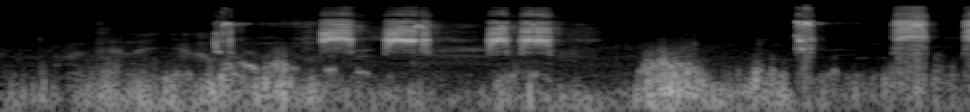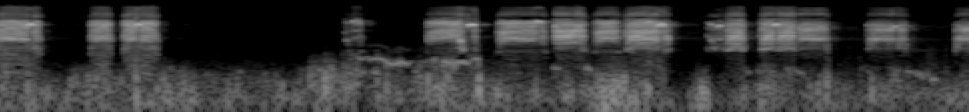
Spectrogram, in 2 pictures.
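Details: Kala teetar, the black francolin, calling in two harsh, scratchy bursts of clipped grating notes. A low rumbling murmur runs underneath.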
